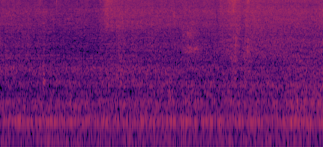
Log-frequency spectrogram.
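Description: Lentil fritters (bora) frying in hot mustard oil in a wok, a faint, even, continuous sizzle and bubbling heard close with no talking.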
